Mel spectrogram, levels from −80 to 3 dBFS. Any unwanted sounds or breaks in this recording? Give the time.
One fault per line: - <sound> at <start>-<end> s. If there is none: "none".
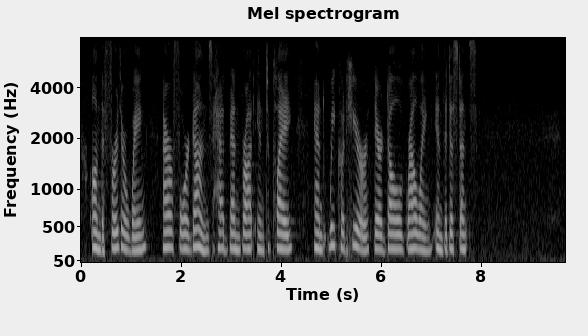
none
